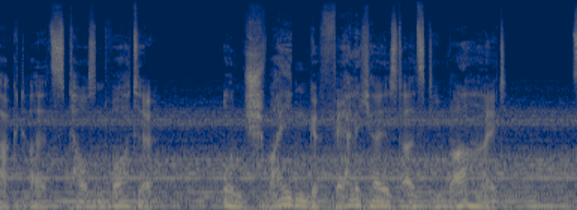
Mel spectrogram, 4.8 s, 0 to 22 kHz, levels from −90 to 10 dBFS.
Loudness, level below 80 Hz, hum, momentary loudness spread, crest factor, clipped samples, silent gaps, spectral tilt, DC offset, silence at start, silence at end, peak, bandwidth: -34 LUFS; -44 dBFS; none; 7 LU; 16 dB; under 0.1%; none; -4.5 dB/octave; under 0.1%; 0 s; 0 s; -18 dBFS; 20 kHz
